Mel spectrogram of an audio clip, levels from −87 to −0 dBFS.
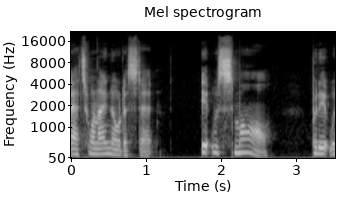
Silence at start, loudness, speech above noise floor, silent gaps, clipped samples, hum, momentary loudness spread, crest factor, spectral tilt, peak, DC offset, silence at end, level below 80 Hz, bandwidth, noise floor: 0 s; -20 LUFS; 41 dB; none; under 0.1%; none; 17 LU; 22 dB; -1.5 dB/octave; -2 dBFS; 0.2%; 0 s; -64 dBFS; 19 kHz; -64 dBFS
